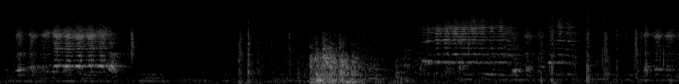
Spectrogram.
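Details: Goats curious about a newly arrived deaf Saint Bernard puppy named Frances: two drawn-out, nasal bleats with strong layered overtones, one at the start and a longer one midway, separated by rustling and a brief low sound.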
